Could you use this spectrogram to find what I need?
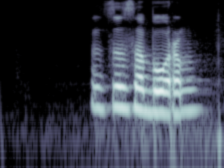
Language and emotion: Russian, neutral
